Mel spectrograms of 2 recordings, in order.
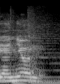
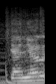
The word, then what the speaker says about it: Gagnon: No, like, Gagnon. Gagnon is perfect.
